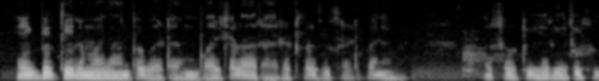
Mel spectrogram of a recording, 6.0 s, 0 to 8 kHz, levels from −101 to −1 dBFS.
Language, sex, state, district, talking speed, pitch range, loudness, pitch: Hindi, male, Uttar Pradesh, Varanasi, 180 wpm, 110-115 Hz, -30 LUFS, 115 Hz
